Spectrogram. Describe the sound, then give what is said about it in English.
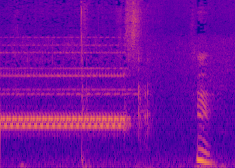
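A telephone rings with an incoming spam call, a steady, high electronic tone held for just over a second, fairly loud, then cuts off with a click before a brief voice sound follows. “is it the IRS calling me again? Let's see. Nope, this is a different spammer.”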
